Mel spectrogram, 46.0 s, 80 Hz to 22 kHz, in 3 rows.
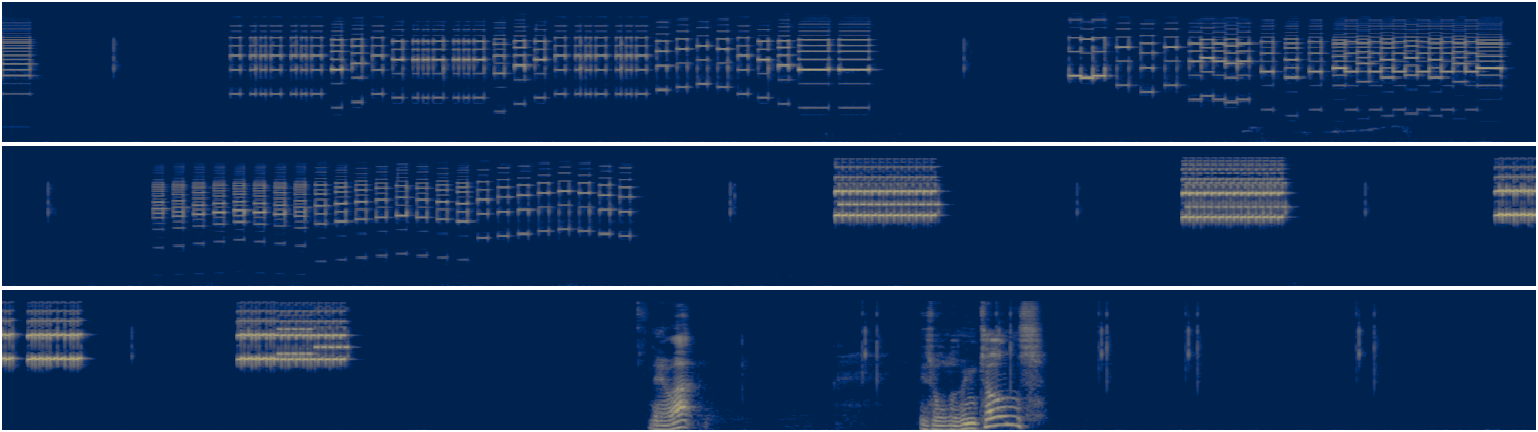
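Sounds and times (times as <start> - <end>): phone ringtone beeping melodies: 0.0 - 0.4, 2.3 - 8.8, 10.7 - 15.1, 16.8 - 21.8, 23.7 - 24.8, 27.2 - 28.2, 30.3 - 31.6, 33.0 - 34.2.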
